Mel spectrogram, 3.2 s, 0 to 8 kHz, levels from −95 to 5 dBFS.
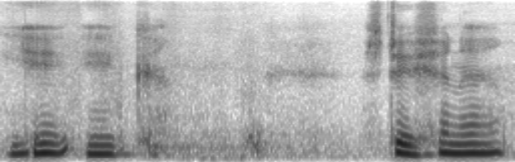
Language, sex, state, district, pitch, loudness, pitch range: Hindi, female, Bihar, West Champaran, 170 Hz, -16 LUFS, 160-175 Hz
